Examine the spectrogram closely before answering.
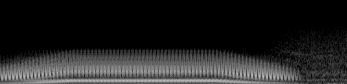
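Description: A door opens with a loud, steady electronic hum that swells up in pitch, holds for about two seconds, then slides back down and cuts off. No one speaks.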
